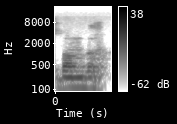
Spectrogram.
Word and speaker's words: bonbu: no, you cannot use bonbu. Reason was it's spelled bomb you. So please don't use that spelling when you're typing, sending email or something. That word is really explosive. So B-O-N-B-U.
